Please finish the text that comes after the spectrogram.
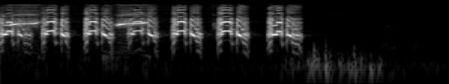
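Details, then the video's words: Male grey francolin calling in quick, harsh, rasping bursts mixed with whistled high notes, about six phrases, ending in faint low rustling. "Teetar ki awaaz | teetar sound | teetar ki boli | male tetar sound"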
